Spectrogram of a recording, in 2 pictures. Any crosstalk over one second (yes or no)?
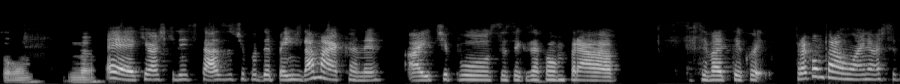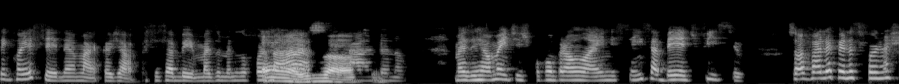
yes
